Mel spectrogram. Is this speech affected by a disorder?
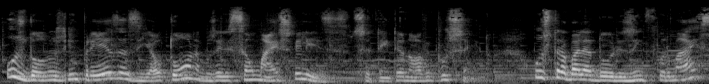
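No.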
